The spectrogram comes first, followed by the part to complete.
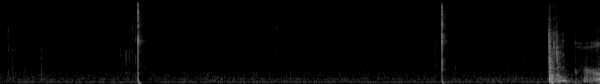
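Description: Scissors snipping through a paper tag: two sharp snips about three seconds apart, then a louder knock near the end.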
